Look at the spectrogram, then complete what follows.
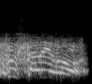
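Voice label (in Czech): Czech aircraft destroyed, mood medium; speech; War Thunder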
